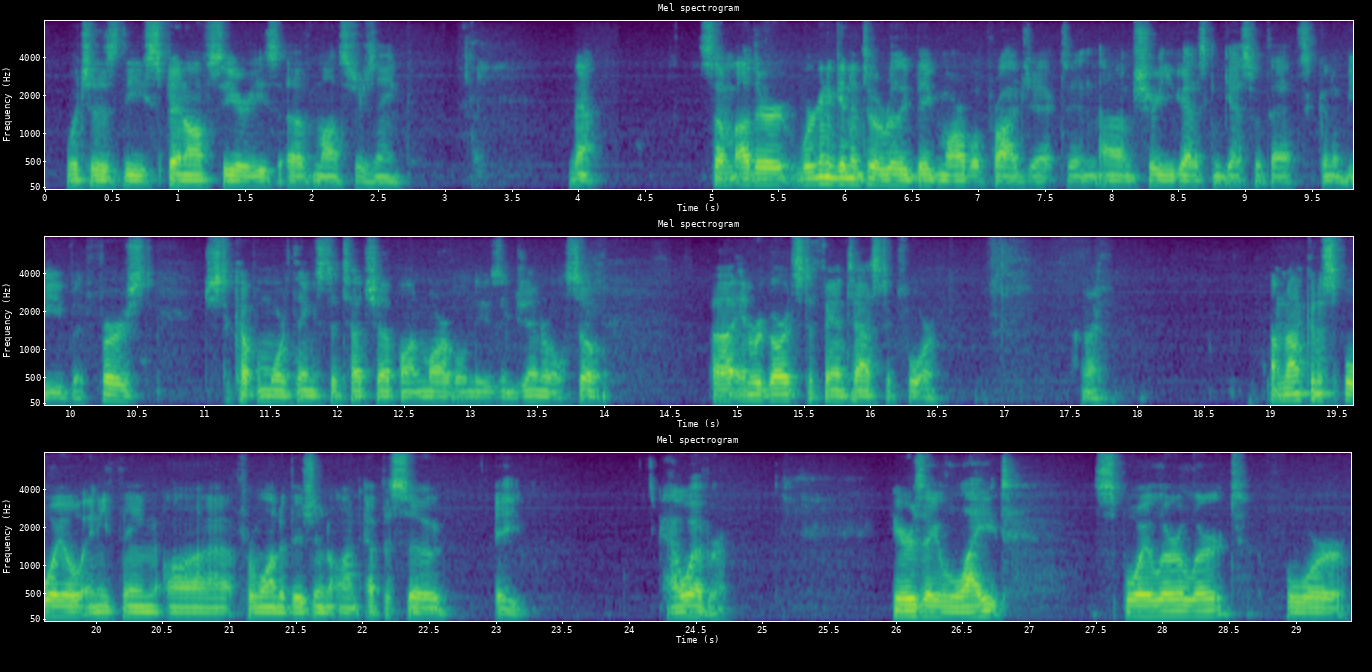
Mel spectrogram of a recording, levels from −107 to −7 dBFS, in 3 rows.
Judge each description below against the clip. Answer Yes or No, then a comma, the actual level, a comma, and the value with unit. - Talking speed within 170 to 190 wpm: No, average, 155 wpm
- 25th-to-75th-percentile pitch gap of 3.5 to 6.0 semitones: No, narrow, 2.6 semitones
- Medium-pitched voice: No, very low, 90 Hz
